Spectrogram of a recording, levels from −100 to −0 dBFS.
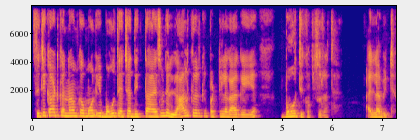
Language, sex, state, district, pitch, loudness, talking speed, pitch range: Hindi, male, Bihar, Supaul, 175 Hz, -15 LUFS, 230 wpm, 150-195 Hz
